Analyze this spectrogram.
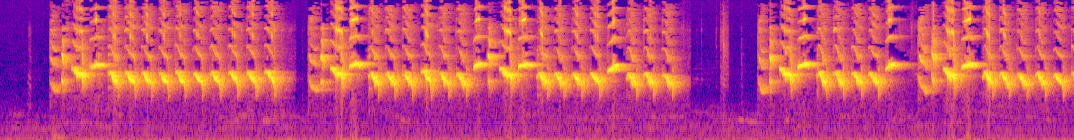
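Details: A silver cockatiel sings varied sounds in four quick warbling runs of repeated chirpy notes, each run starting with a sharp high twitter and falling into a steady rattle of similar syllables, with short pauses between runs.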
